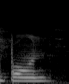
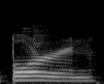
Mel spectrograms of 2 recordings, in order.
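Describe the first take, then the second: First: It is said with a non-American pronunciation. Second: It is said with an American pronunciation. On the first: This is how the speaker's own group says it. "whereas we say born" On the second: This is how the listener says it. "you say born"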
